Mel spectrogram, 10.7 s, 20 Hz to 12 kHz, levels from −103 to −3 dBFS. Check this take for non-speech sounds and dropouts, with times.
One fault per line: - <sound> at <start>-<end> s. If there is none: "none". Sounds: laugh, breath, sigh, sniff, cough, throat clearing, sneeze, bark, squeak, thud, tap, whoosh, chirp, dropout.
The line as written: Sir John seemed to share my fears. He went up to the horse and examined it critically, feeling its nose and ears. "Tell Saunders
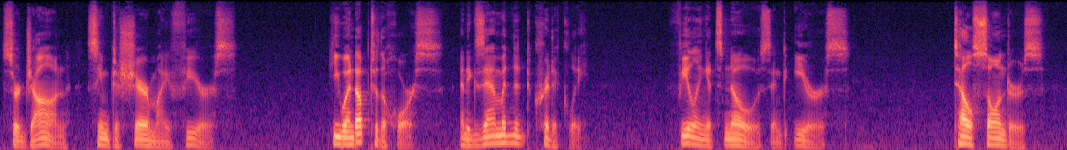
none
